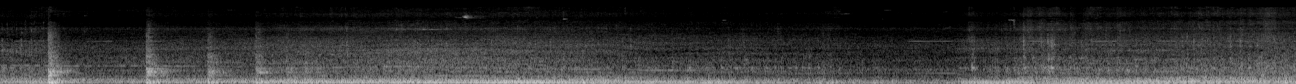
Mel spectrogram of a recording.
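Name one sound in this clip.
A heavy truck's diesel engine rumbles and labours as the truck reverses.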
